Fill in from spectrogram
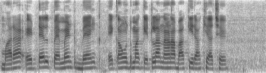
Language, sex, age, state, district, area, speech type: Gujarati, male, 18-30, Gujarat, Ahmedabad, urban, read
